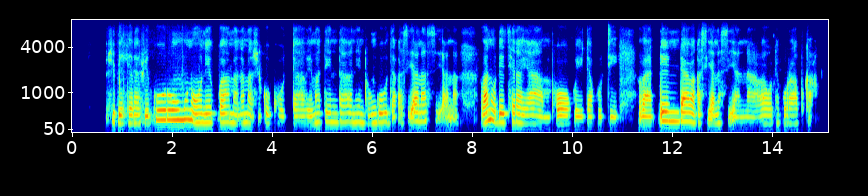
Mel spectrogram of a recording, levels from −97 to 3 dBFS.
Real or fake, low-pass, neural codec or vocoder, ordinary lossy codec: real; 7.2 kHz; none; Opus, 32 kbps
